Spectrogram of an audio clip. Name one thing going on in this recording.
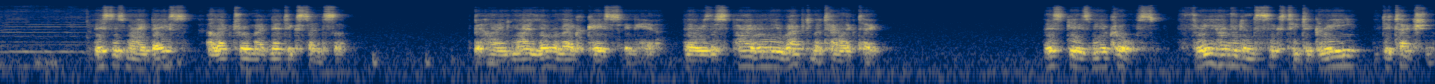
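A robot speaks in a flat synthetic voice close by.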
